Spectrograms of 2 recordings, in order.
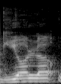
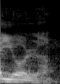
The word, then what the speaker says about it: giola: Beleu cau d'obrir ici une parenthèse per trencar la question, se deben dire la giola ou la iola. Les deux prononciations sont correctes. La iola est simplement la prononciation dialectale de l'occitan nord à Beirunès.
